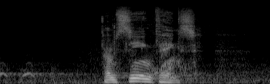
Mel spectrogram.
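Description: A young man speaks quietly and wearily.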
